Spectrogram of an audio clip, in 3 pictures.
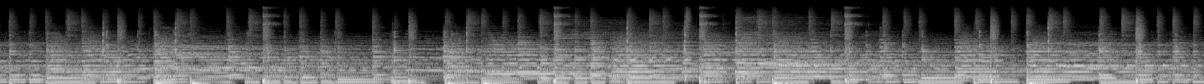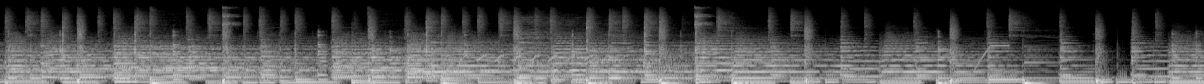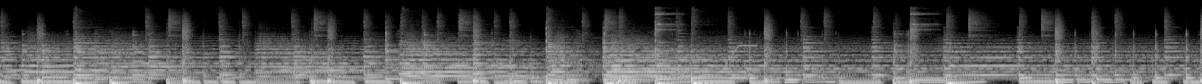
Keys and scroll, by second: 3.9 Page_Down, 4.3 Page_Down, 4.4 Page_Down, 4.9-8.3 Page_Down.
